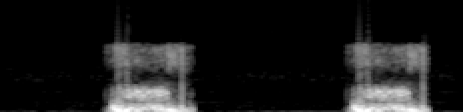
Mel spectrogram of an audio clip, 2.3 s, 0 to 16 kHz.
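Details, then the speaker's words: Holosystolic murmur of mitral or tricuspid regurgitation: two heart cycles, each with a high-pitched, blowing murmur continuous from S1 to S2, played as a teaching audio file. "I hope you can appreciate that that murmur goes continuously and is high pitched and blowing between the S1 lob and the S2 dub so that's mitral and tricuspid regurgitation"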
